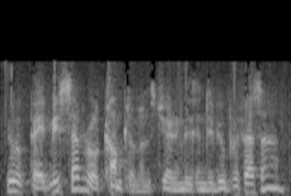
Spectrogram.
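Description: Confident English detective, refined accent, animated intonation, dryly ironic, urbane, dull hissy 1950s radio drama sound. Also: male voice, fairly low pitch, fast talker. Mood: composed, cutting. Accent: English, Received Pronunciation. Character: coolly confident, urbane male master detective. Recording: muffled, faintly hissy 1950s radio recording.

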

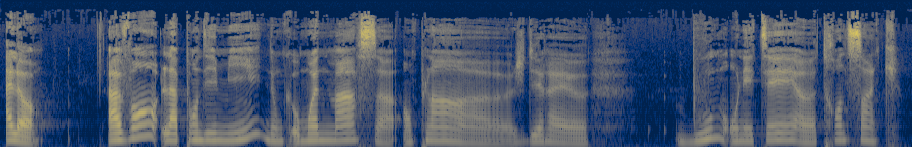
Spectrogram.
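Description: A woman's voice: medium pitch, expressive, takes it slowly, darkish tone, no room sound, studio quality. A middle-aged woman from Vietnam answering interview questions about her events business, hesitating often with fillers and restarts. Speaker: desert events business owner.

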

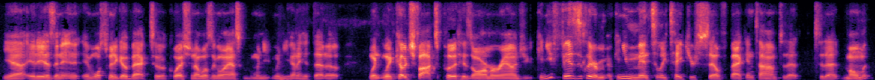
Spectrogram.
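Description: A man hosting a podcast who asks relaxed follow-up questions in a conversational way. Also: medium pitch, brisk. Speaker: podcast host. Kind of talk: conversational interview.

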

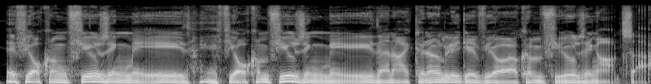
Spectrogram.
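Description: A man voicing a blunt, weary old friar in a storybook retelling, scolding slowly and crudely. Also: low-pitched, clean tone, no room sound.

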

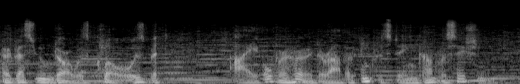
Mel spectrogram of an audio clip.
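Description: A man's voice: rumbling low, lively intonation, moderate pace. An actor playing a suave, knowing man who narrates intrigue with pointed theatrical delivery, in 1950s radio drama style. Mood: knowing, suspicious. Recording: muffled vintage radio broadcast with music.

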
